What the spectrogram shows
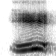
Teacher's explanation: ए दई तो कंठ तालु, ए ऐ ये 2 वर्ण हैं जिनका कंठ और तालु दोनों का स्पर्श होता है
